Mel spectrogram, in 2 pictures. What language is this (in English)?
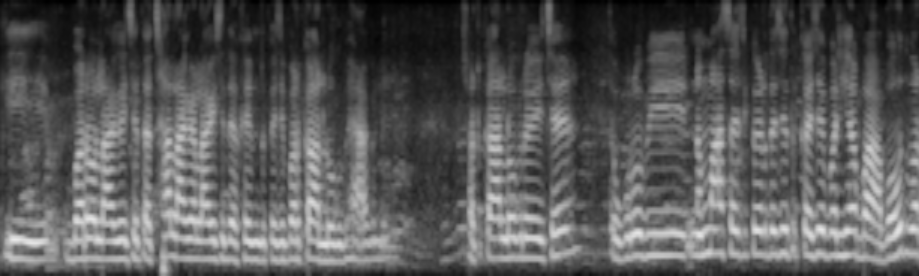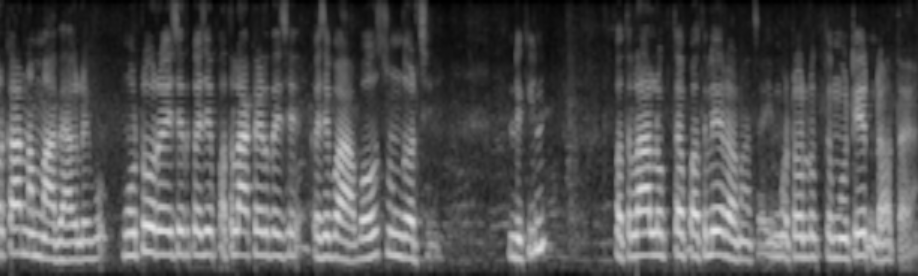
Maithili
